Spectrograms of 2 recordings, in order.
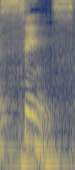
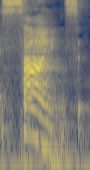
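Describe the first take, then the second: First: The vowel sounds like 'sit'. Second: The vowel sounds like 'eye'. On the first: The speaker calls it right. "é since" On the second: The speaker calls it wrong. "Não é since"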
